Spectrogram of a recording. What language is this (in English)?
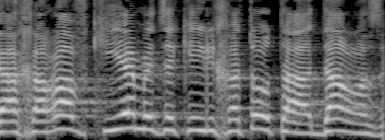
Hebrew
